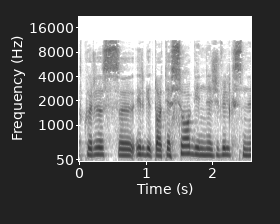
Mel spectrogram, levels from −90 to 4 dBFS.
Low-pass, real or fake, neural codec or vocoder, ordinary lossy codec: 14.4 kHz; real; none; MP3, 48 kbps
